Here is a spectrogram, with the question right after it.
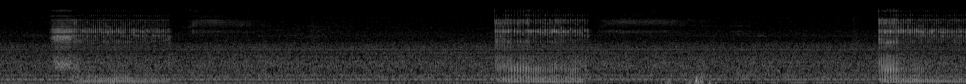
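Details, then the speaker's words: A sleeping pet, likely a dog, napping after playtime gives three rough, snorting snores about four seconds apart over a steady low room hum. "And that was your momentary snore break."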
